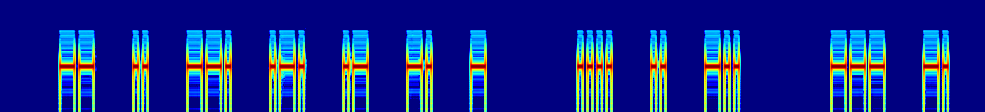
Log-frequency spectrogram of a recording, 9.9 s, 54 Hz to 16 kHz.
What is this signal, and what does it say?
Morse code, heard as a keyed tone, about 25 wpm, spaced as for 15 wpm, 550 Hz. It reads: MIGRANT HID ON
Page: News headlines in Morse code at 15 wpm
